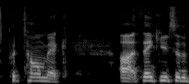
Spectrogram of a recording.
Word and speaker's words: Potomac: we apologize for uh using the wrong pronunciation i like tatamac though i i'm not gonna lie but potomac okay we'll take it you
